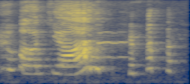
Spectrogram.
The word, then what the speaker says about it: Okja: Okja.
